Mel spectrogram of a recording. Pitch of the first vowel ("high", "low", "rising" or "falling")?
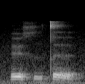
falling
